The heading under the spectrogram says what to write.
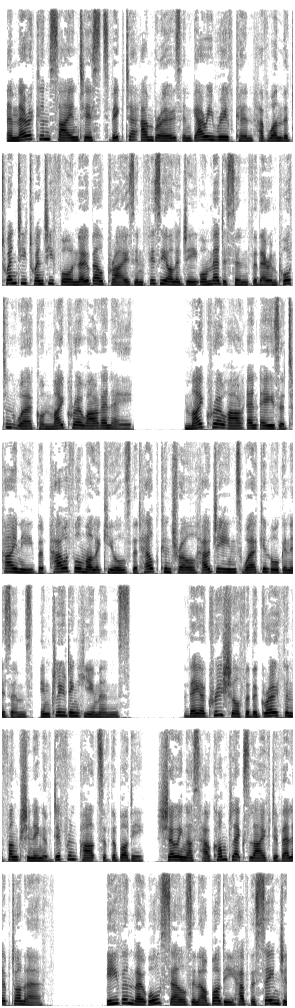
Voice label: English Newsroom Upper Intermediate NORMAL Reading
